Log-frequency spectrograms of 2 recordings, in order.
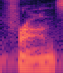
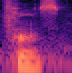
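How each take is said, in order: First: It has an English vowel and English R. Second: It has a French vowel and French R. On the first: "we pronounce it in an English fashion" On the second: "and not France. We change the vowel and we change the R"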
